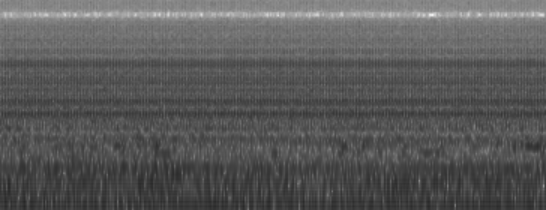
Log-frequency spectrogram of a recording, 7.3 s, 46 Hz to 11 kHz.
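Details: 2005 Acura TL after starting, at idle: quick, even metallic clicking at about three per second over a steady idle; cause not pinned down.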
